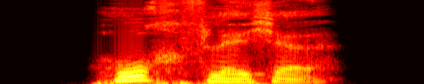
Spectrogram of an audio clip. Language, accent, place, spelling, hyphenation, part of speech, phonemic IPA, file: German, Germany, Berlin, Hochfläche, Hoch‧flä‧che, noun, /ˈhoːxˌflɛçə/, De-Hochfläche.ogg
- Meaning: a plain that is higher than the surrounding area; plateau, tableland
